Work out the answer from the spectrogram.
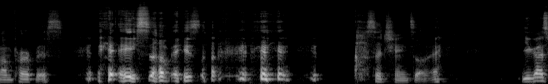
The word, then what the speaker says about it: Asa: I see all of you spelling it and pronouncing it wrong on purpose. Asa.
